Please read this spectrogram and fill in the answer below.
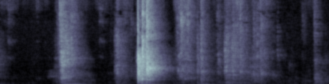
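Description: Hands pressing into and pulling a large mass of glossy clear slime in a plastic tub: a run of squelches, the loudest about two seconds in.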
